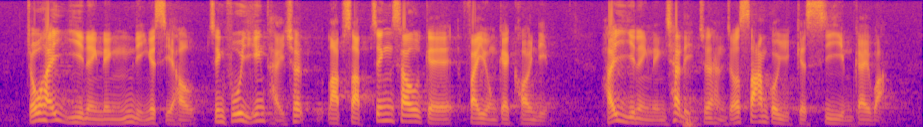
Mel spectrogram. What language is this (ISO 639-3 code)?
yue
